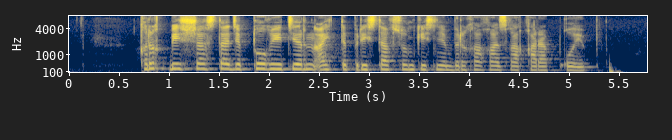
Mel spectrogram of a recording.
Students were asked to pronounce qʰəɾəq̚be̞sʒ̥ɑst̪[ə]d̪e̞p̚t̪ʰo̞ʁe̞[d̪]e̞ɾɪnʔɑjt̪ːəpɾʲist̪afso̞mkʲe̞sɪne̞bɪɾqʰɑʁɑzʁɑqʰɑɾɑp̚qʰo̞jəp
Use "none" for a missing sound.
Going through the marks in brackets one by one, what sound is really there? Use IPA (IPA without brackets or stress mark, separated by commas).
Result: ɑ, t̪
